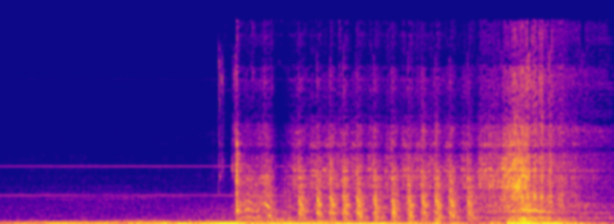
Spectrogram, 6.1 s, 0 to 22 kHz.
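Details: 1998 Chrysler Town & Country no-start: the 20A engine/ASD fuse blows as soon as the engine tries to start, with a short traced to a melted wire. Starter cranks evenly for a few seconds, engine barely catches and dies as the fuse blows.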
